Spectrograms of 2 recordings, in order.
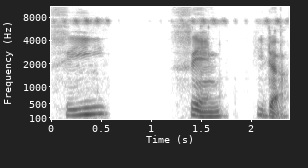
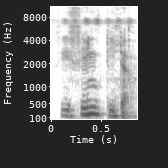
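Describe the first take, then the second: First: Secant theta drawn out very slowly, se-cant; full word secant. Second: Said in the usual way. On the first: Shown as a demonstration. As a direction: stretch secant slowly for the class. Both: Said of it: "সম্পূর্ণ উচ্চারণ হচ্ছে secant".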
